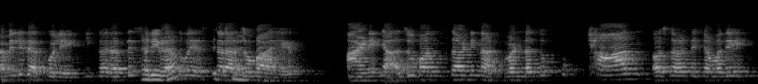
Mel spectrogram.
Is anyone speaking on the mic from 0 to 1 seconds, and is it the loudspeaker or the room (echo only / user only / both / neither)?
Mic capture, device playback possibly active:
echo only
